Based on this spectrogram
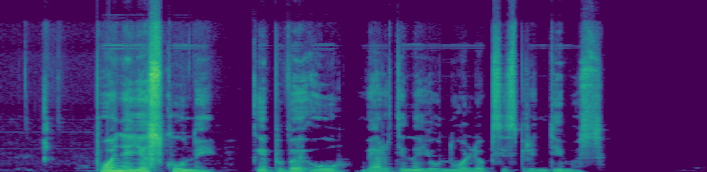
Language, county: Lithuanian, Kaunas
